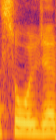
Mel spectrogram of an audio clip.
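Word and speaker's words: soldier: तो इस तरीके से यहाँ पर डी को आप ज प्रोनाउंस कर रहे हैं।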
